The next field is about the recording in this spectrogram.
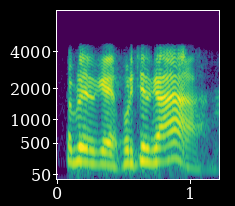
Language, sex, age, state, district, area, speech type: Tamil, male, 60+, Tamil Nadu, Nagapattinam, rural, conversation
